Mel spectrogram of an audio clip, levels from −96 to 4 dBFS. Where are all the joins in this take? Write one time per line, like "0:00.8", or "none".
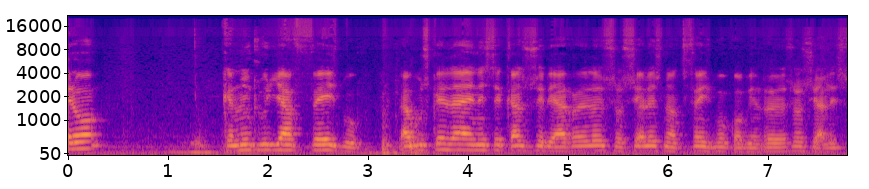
0:01.5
